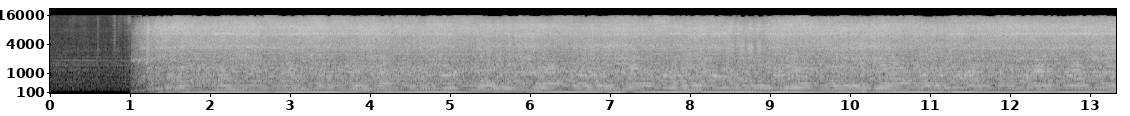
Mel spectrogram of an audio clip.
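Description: An electric orbital sander whirs loudly and steadily against wood.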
